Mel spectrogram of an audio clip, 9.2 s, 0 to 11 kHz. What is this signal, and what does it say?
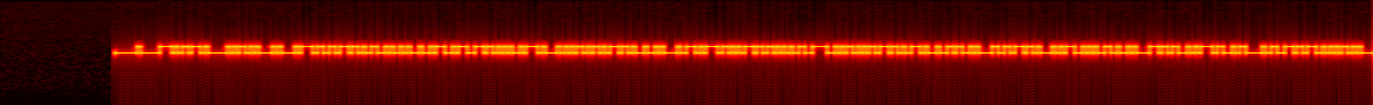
RTTY (50 baud, 450 Hz shift), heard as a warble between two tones, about 2200 Hz centre. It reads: SXXEI WFQZZ YEKSD QXAER RWTSS AQLXI KZYPX CECVW …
